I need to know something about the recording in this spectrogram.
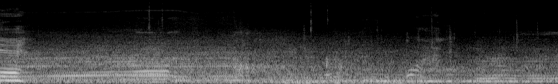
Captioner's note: engine revving; engine revs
